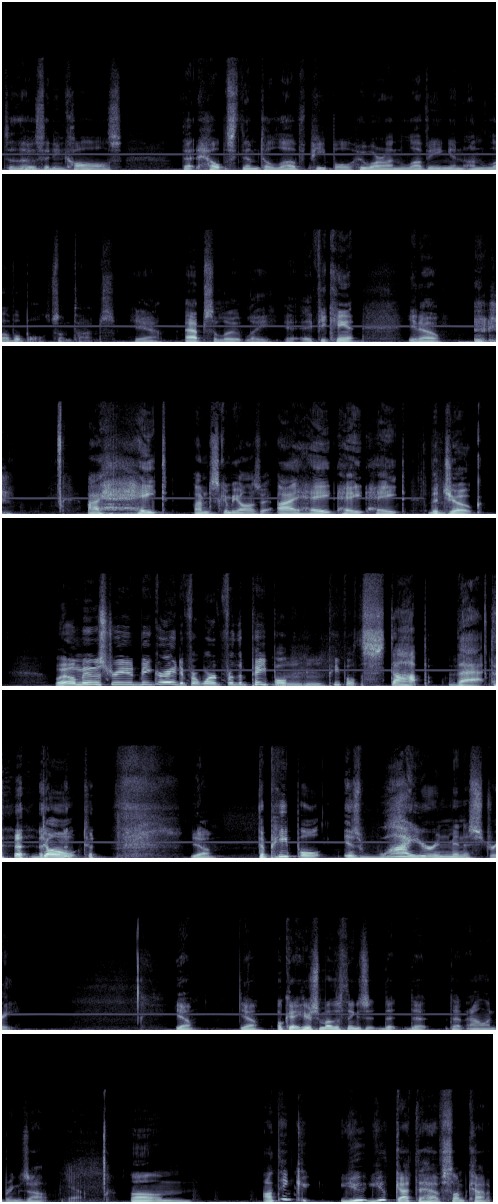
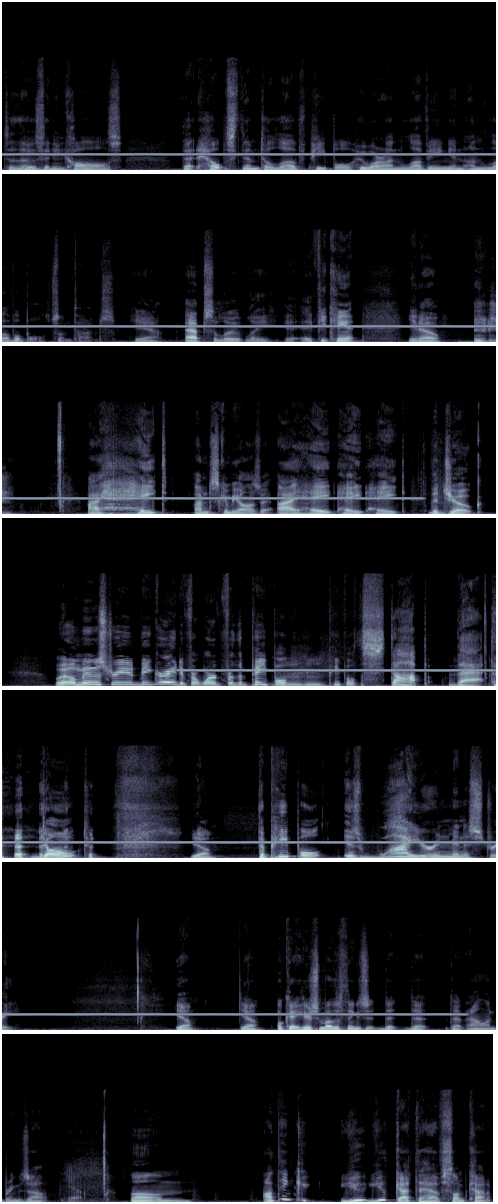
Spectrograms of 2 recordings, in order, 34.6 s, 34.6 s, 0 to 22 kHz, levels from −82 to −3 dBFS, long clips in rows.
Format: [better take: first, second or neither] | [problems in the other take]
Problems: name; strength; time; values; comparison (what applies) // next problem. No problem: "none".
first | high-pitched whine; loud; until 14 s and from 17 to 29 s; 2 kHz, 8 dB below the speech; faint in the first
